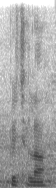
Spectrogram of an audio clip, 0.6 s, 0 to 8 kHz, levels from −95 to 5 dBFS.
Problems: none marked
